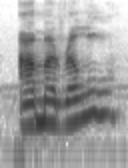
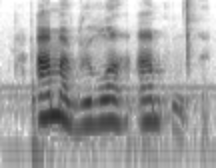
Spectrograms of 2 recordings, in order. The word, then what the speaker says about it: Amarula: So for New Year I've bought myself a bottle of Amarillo. Bet I'm saying it wrong. Amarillo. No, it's no Amarillo. What's it? What is it? Amarillo. Is it Amarillo? Amarula.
